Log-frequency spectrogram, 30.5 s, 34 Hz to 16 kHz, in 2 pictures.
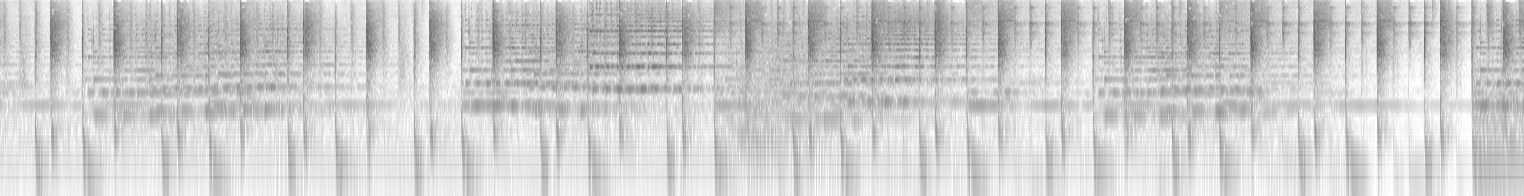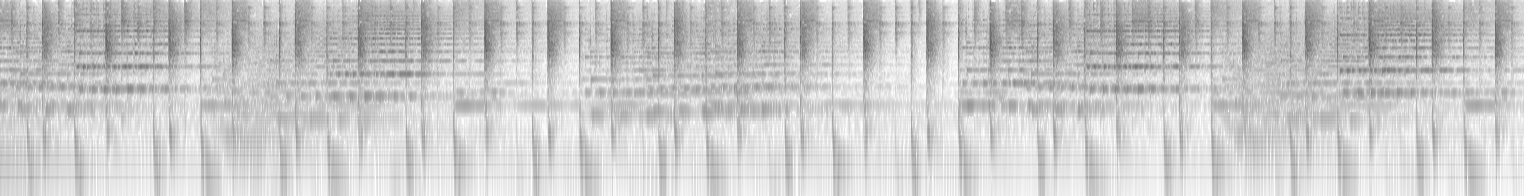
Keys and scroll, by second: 5.5 Down, 7.5 Down, 7.7 Down, 7.8 Down, 7.8 Down, 8.1 Down, 8.2 Down, 8.6 shift+Right, 10.1-10.5 Down, 10.8 shift+Right, 11.5-12.7 Left, 12.7 Right, 13.1 Right, 14.0 shift+Up, 14.1 shift+Up, 14.2 shift+Up, 15.4 shift+Right, 15.6 Left, 16.6 shift+Up, 17.1 Left, 17.5 Left, 17.9 shift+Down, 18.1 shift+Down, 18.1 shift+Down.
